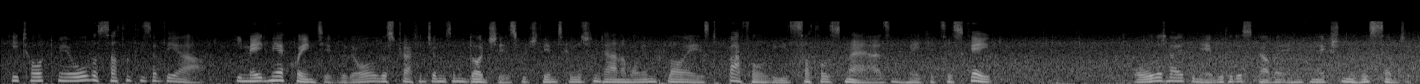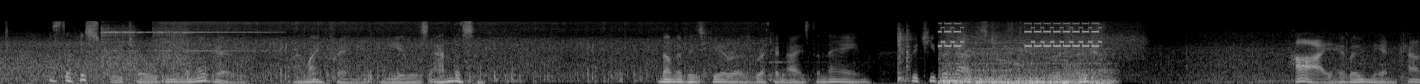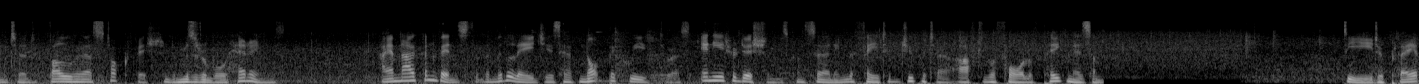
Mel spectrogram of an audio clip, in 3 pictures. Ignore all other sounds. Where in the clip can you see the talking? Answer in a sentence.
You can hear the talking from 0.1 to 10.0 s, from 11.3 to 19.1 s, from 20.8 to 25.3 s, from 27.1 to 31.2 s, from 32.2 to 39.5 s and from 41.8 to 42.5 s.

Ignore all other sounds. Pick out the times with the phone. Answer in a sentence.
The phone can be heard from 15.2 to 17.1 s and from 23.6 to 25.4 s.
